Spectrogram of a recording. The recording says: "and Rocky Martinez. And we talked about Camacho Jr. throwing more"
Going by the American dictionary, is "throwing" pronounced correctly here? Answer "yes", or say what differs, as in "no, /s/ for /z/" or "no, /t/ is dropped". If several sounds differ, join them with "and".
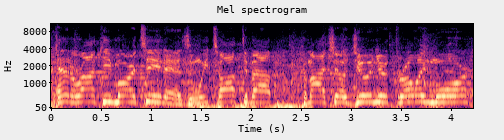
yes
